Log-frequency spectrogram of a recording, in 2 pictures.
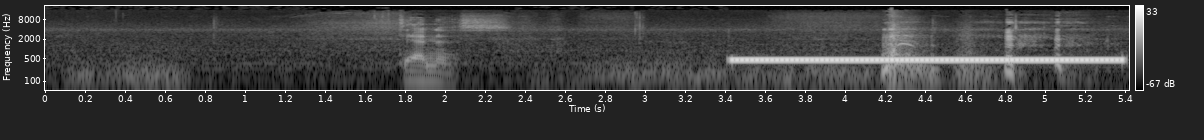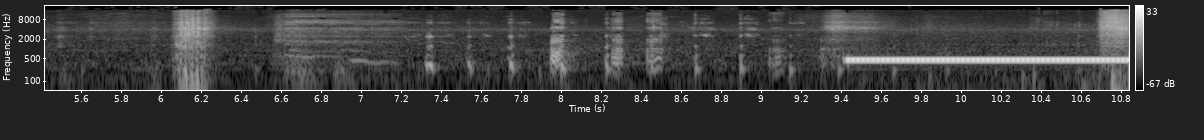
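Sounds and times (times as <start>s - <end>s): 
speech: 1.8s - 2.4s
telephone ringback tone: 3.4s - 5.4s, 9.4s - 10.8s.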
